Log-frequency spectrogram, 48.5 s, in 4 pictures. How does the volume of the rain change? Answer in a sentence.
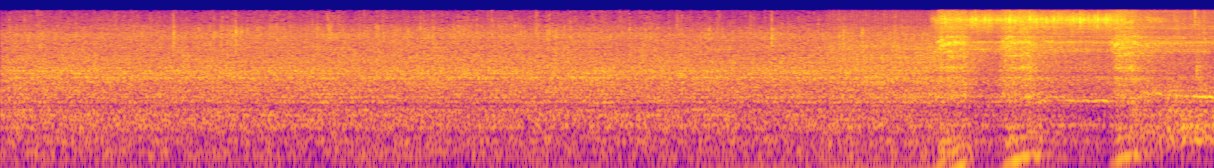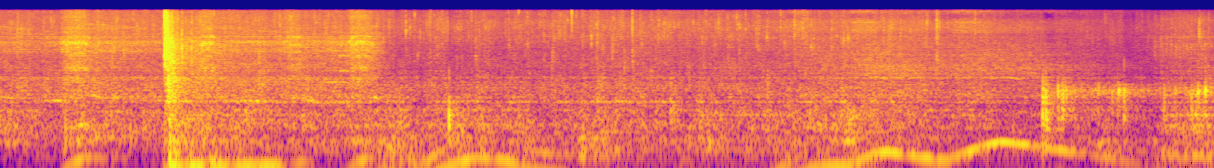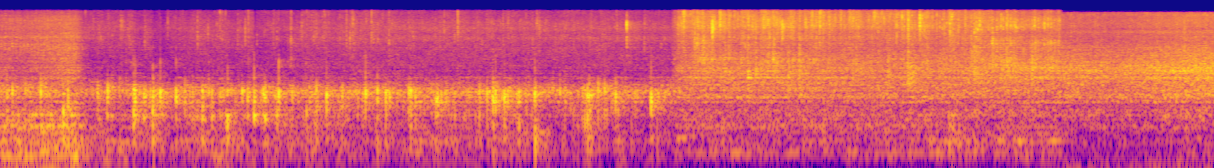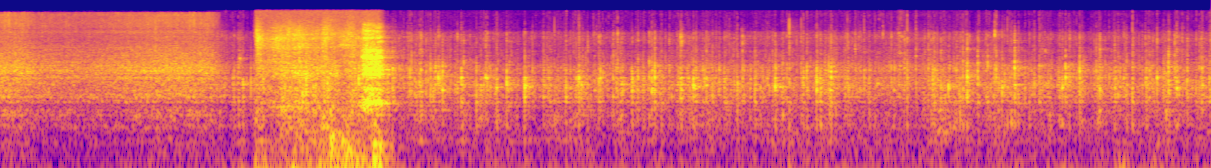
The loudness of the rain stays about the same.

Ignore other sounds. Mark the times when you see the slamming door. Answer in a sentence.
The slamming door can be heard from 13.8 to 15.0 s and from 39.0 to 40.3 s.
